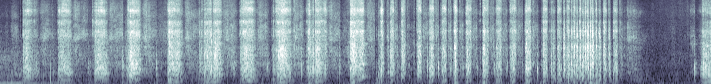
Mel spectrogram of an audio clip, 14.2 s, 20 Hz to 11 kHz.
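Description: Japanese hand saw rip-cutting into the end grain of a cedar stick, its blade sliding flat along a plywood guide block: steady back-and-forth strokes that quicken in the last few seconds, then stop about 13 seconds in as the cut is finished.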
